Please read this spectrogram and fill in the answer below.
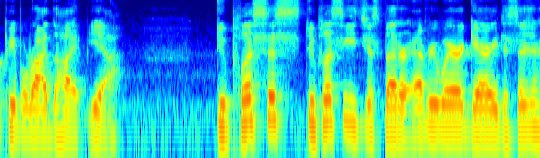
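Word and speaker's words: du Plessis: It's pronounced Duplessis.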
